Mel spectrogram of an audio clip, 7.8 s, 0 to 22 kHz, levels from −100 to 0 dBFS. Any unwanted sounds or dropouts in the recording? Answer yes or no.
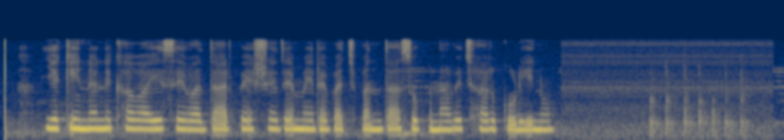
yes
